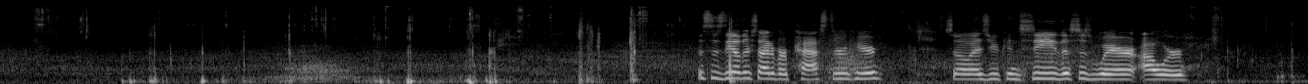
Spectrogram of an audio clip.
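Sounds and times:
keys jangling: 0.2 - 7.0.

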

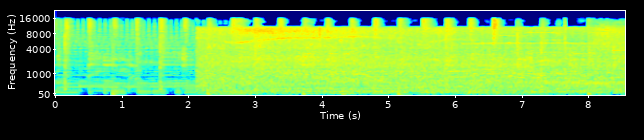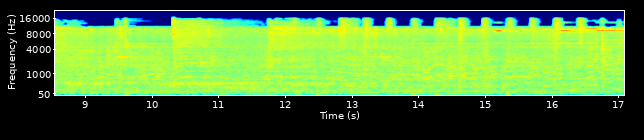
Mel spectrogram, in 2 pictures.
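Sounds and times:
city street traffic: 0.0 - 17.0
music with steady beat: 0.0 - 17.0.

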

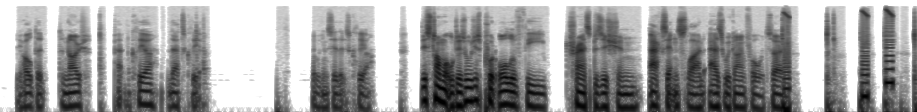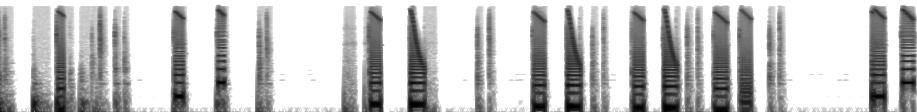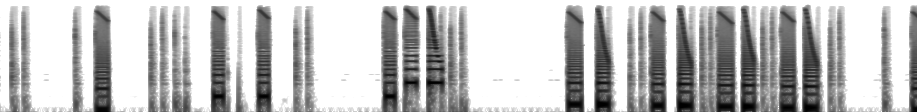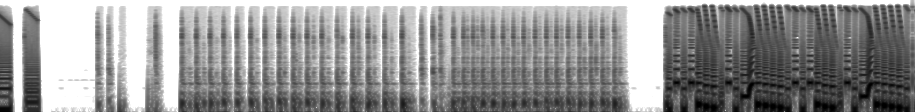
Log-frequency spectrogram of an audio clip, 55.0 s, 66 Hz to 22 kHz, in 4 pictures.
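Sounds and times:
bass synthesizer notes: 19.4 - 20.2, 21.8 - 22.5, 23.3 - 25.1, 36.1 - 36.7, 37.4 - 39.9, 41.3 - 41.9, 51.3 - 54.9.

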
